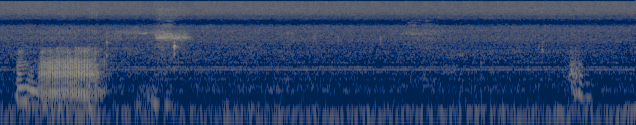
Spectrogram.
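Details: A dog snoring: one loud, buzzing snore on an in-breath, then quiet breathing with a faint second snort over a steady low room hum.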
